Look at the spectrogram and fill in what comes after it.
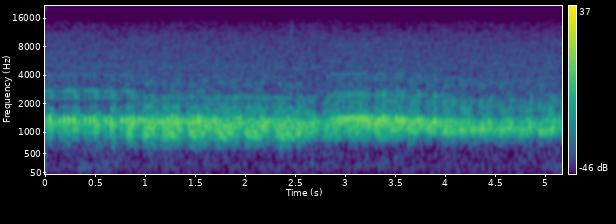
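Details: Tree frog courtship calls from the Meiling Wulong Trail in Nanxi, Tainan, 14:00 on 26 April 2018, Canon PowerShot SX720 HS; a steady, quick-pulsed croaking trill fills the whole stretch.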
